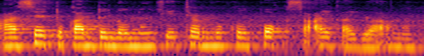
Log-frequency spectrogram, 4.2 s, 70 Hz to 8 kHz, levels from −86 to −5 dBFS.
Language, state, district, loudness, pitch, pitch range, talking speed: Ao, Nagaland, Dimapur, -20 LUFS, 170 Hz, 165-175 Hz, 140 wpm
